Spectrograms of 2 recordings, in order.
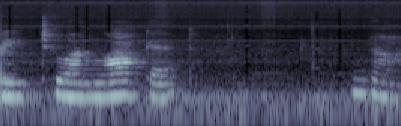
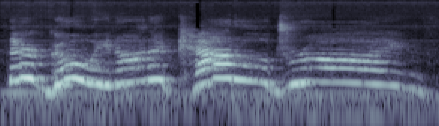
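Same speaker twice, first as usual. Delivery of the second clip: high, slow alarmed shout; farmer shouting; 8 semitones higher, slower than usual. A narrator's reading. Farmer shouting after the cows, high and slow. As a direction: farmer hollers after his runaway truck. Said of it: "The farmer shouted".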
